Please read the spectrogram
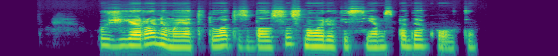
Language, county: Lithuanian, Šiauliai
